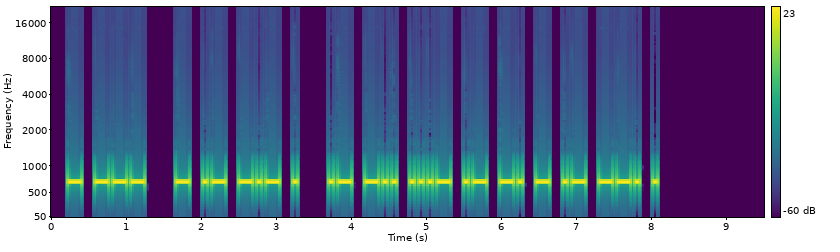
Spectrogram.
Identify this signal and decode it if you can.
Morse code, heard as a keyed tone, about 20 wpm, 700 Hz. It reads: TO TAKE ADVANTAGE
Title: Build A Phrase - 5-Word Phrases - 20wpm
